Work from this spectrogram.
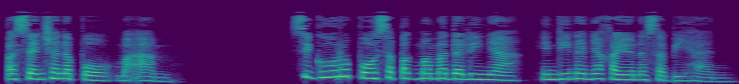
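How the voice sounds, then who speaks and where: A patient, courteous gardener in his late thirties, acted out by a woman narrator for a romance audiobook. He explains himself calmly and respectfully. The sound is dry, with hardly any room. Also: mid-range voice, moderate pace, no echo, lightly acted. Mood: calm, polite. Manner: calm, respectful, soft-spoken explaining.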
